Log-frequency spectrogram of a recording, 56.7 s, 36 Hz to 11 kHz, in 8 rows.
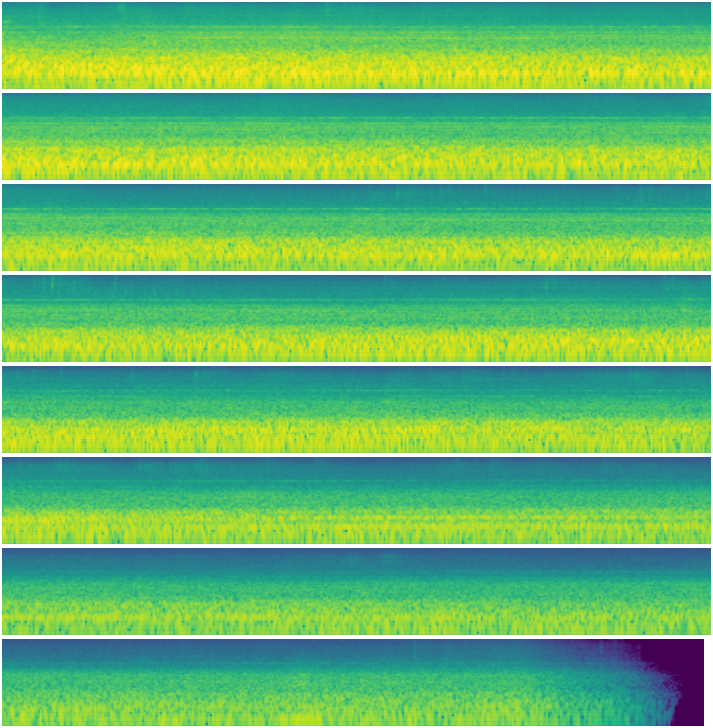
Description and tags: Tractor in Field
A tractor in a nearby field, somewhere outside of Scarborough.- Recorded with my Zoom H2 -
farm, machinery, motor, tractor, vehicle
